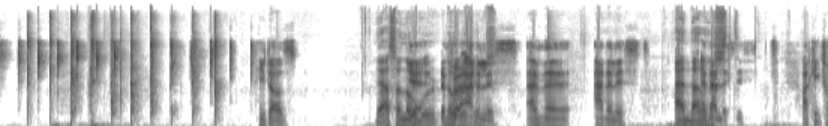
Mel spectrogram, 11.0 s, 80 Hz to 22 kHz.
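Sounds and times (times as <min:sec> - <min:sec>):
hand clapping: 0:00.0 - 0:03.5
speech: 0:03.4 - 0:04.0, 0:05.0 - 0:11.0.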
